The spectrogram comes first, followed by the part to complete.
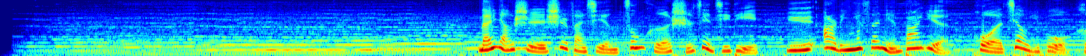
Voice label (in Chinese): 女 专题 实践基地; 南阳市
